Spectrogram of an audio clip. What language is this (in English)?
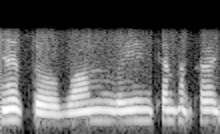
Santali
